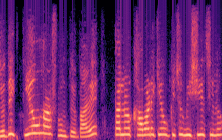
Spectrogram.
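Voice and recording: With lively intonation at a fairly quick pace, a woman speaks at an extremely high pitch in a dry, close sound with no echo.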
